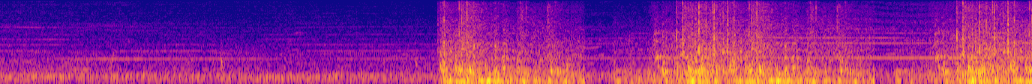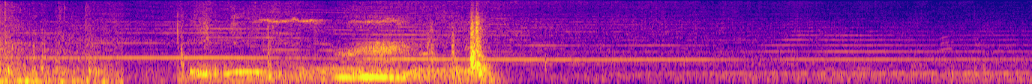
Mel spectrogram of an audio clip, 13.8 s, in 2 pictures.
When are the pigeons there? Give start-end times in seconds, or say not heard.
2.9-10.2.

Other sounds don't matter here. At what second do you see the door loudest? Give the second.
10 s.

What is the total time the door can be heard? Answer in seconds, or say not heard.
2 s.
